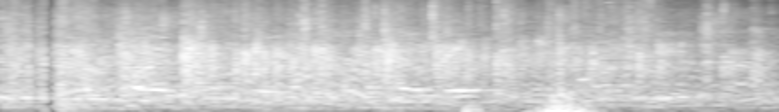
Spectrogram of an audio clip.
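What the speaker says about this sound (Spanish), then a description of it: "Un aplauso a estos señores" Applause from a lecture audience in an economics class, a full roomy wash of clapping with a few murmuring voices and a low thump partway through.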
